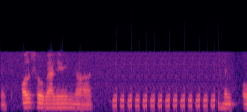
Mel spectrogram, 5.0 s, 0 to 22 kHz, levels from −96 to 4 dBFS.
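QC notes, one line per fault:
throughout: other side's voice leaking through, a faint second voice sitting about 25 dB under the talker, likely loudspeaker echo the canceller left in the microphone.
0.41–0.45 s and 1.88–1.97 s: speech suppressed in double talk, with brief dips of about 5 dB, likely the canceller attenuating everything while the far end spoke.
2.32–4.36 s: broken-record loop, a 0.15 s fragment repeated 13 times back to back, replacing the real audio, likely a stalled stream resending its last buffer.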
